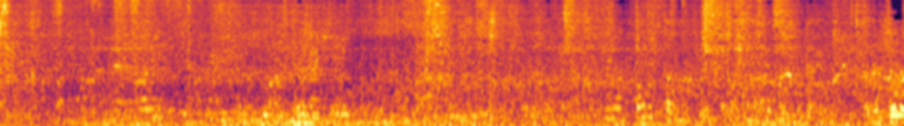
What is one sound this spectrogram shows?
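Several people talk in the background indoors.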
